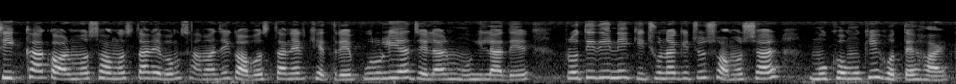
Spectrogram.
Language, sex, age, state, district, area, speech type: Bengali, female, 60+, West Bengal, Purulia, urban, spontaneous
